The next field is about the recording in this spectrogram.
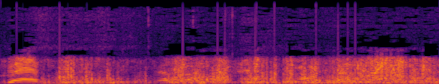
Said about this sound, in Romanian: Bate vântul la Constanța, să simte în microfonul telefonului.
